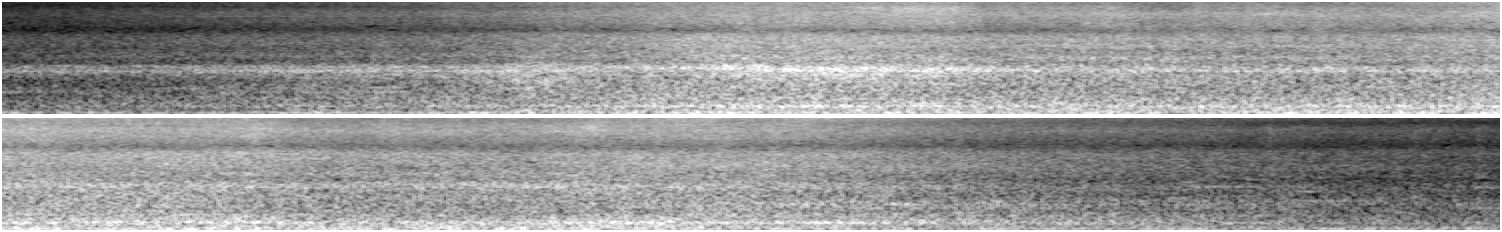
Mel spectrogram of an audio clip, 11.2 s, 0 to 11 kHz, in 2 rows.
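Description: Keihan new 3000 series limited express electric train passing through the station at speed without stopping. It grows louder over the first few seconds, runs loud and steady, then fades near the end.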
